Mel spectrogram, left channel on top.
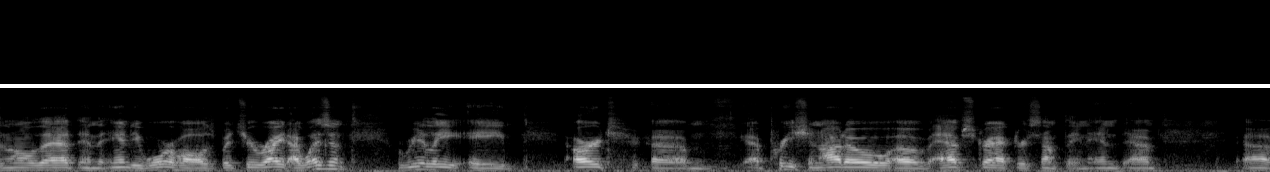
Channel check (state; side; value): silent; left; digital silence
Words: all that, and the Andy Warhols. But you're right, I wasn't really a art aficionado of abstract or something, and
